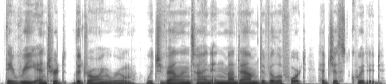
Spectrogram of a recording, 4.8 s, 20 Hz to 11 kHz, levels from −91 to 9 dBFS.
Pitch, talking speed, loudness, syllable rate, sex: 105 Hz, 175 wpm, -19 LUFS, 6.0 syllables/s, male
